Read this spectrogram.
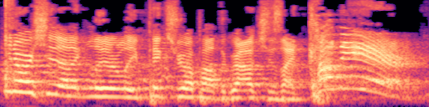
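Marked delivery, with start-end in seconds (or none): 2.1-2.8 high, loud grabbing yell; grabbing shout. Retold or imitated. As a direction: yell it while grabbing someone. She grabs you.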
